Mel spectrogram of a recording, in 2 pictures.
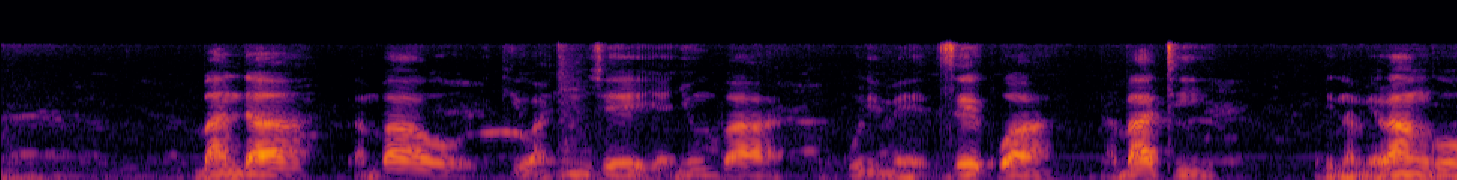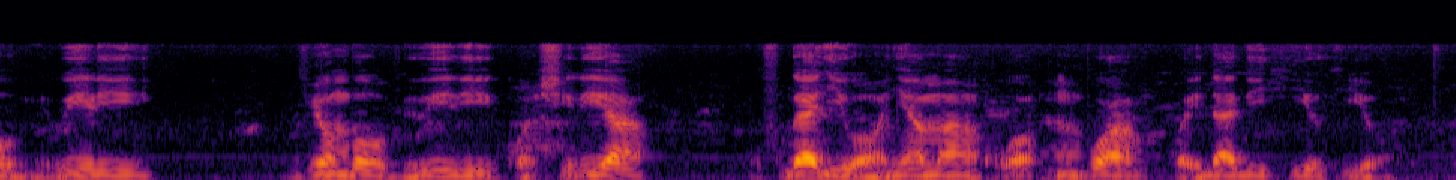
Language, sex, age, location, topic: Swahili, male, 25-35, Dar es Salaam, agriculture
